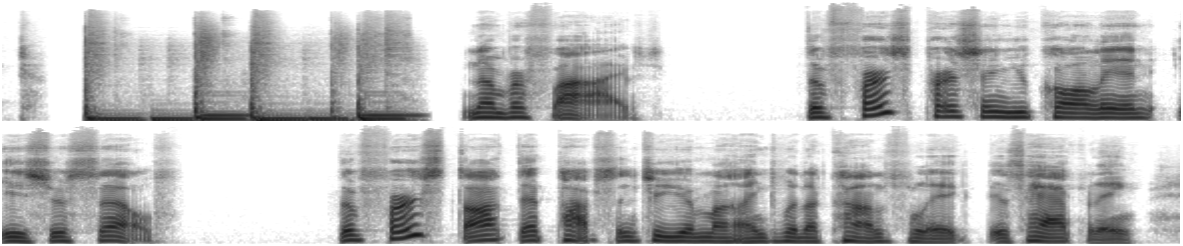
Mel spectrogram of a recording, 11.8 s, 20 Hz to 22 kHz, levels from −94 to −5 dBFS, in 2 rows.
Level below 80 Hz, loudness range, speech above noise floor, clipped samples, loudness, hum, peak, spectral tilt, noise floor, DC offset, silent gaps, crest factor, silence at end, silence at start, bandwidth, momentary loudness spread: -38 dBFS; 2 LU; 61 dB; under 0.1%; -22 LUFS; none; -4 dBFS; -5.5 dB/octave; -82 dBFS; under 0.1%; 0.23-0.40 s, 2.16-2.28 s; 18 dB; 0.25 s; 0.1 s; 18.5 kHz; 7 LU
